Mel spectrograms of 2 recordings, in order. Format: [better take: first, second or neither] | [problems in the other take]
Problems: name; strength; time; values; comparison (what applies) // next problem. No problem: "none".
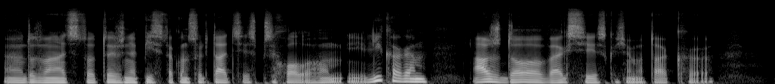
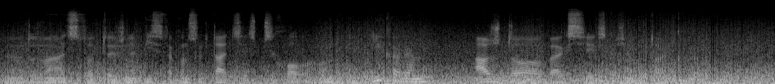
first | wind noise on the microphone; heavy; 1 dB below the speech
